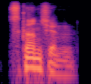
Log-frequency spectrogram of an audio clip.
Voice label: "scuncheon", British

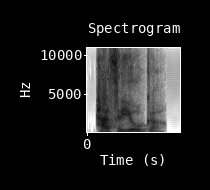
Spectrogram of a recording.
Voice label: "hatha yoga", Indian

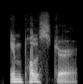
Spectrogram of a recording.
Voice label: "impostor", American

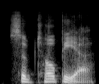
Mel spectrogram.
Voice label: "subtopia", American

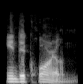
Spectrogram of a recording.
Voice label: "indecorum", American

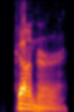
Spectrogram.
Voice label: "gunner", American

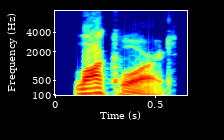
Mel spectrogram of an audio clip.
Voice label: "lawcourt", American

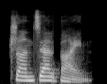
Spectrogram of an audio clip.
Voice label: "transalpine", Indian

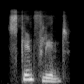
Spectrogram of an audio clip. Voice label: "skinflint", Indian

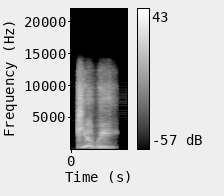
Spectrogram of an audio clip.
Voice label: "clearway", Indian

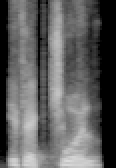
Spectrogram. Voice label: "effectual", Indian

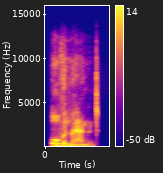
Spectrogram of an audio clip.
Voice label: "overland", Indian

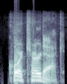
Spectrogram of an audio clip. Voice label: "Quarterdeck", American

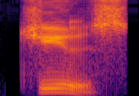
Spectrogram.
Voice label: "juice", American

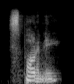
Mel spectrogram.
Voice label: "spoony", Indian

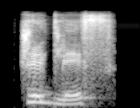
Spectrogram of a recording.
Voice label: "triglyph", Indian

